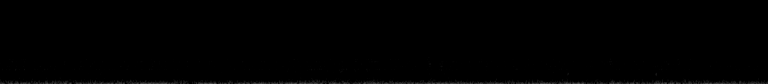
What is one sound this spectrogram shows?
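Stiff trading cards slide and rustle against each other as they are flipped through by hand.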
